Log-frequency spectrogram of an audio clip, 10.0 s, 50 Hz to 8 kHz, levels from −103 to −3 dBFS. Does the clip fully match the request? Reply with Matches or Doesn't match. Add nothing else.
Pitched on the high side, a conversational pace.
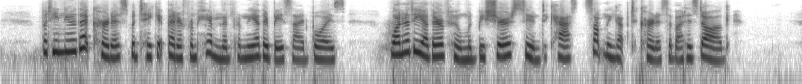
Doesn't match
